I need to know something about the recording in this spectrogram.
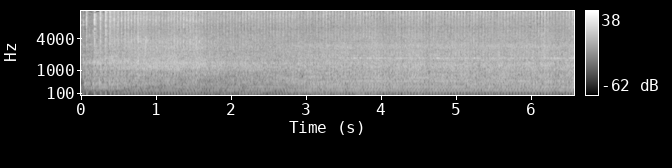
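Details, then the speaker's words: Lawn mower, single-cylinder, after blade replacement and washing a dirty air filter: steady even buzz at working speed with no surging, knocking or missing; runs okay, owner may still clean the diaphragm. "So yeah, it runs okay."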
